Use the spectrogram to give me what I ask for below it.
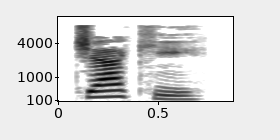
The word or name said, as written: jakie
